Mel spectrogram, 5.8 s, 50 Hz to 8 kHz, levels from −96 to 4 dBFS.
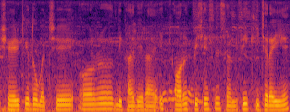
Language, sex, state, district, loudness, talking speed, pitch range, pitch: Hindi, male, Gujarat, Gandhinagar, -18 LUFS, 175 wpm, 115-135 Hz, 125 Hz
